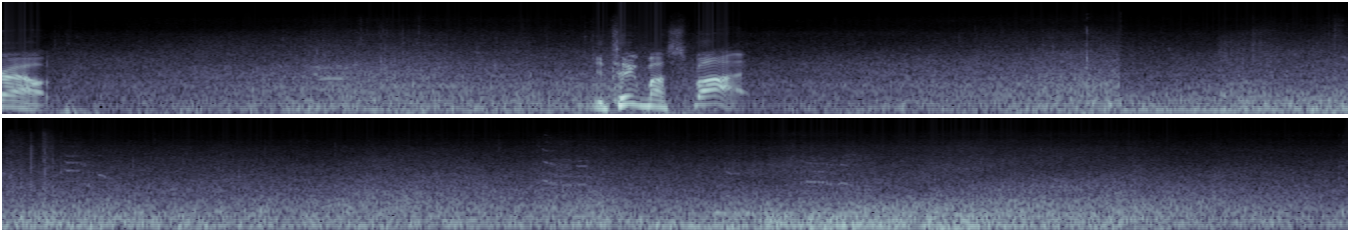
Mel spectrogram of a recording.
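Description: Shallow sea water laps and swishes steadily close by.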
